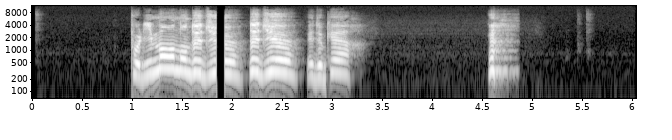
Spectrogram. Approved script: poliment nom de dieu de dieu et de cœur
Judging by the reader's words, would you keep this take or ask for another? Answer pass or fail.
pass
